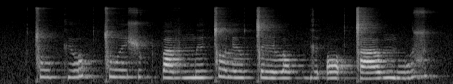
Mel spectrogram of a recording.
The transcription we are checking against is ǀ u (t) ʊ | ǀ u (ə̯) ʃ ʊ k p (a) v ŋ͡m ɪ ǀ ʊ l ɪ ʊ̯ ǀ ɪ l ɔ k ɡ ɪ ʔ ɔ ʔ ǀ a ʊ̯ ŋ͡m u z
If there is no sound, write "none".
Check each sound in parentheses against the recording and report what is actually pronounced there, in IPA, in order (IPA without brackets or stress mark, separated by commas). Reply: kʲ, ɪ̯, a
